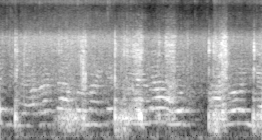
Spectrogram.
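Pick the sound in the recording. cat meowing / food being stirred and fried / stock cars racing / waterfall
food being stirred and fried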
